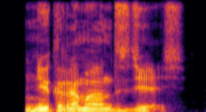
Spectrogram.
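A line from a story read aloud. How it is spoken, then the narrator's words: Growled. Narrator (Russian): прорычал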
